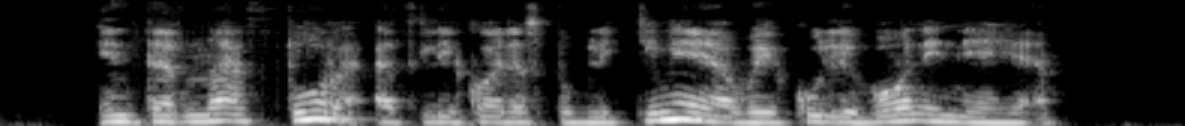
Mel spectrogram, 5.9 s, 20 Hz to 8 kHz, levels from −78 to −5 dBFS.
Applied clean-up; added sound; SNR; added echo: neural mask model DeepFilterNet 3.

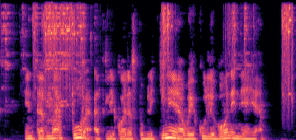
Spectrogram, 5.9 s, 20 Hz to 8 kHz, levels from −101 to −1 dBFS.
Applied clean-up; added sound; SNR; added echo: classical method WPE with log-MMSE.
